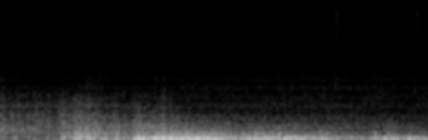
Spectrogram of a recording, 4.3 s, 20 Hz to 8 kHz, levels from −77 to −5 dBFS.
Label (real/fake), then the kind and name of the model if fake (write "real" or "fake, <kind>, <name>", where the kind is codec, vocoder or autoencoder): fake, autoencoder, DAC-VAE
